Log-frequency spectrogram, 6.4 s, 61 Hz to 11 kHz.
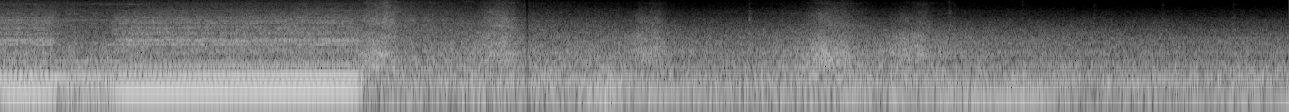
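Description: Subaru Forester's turbocharged EJ20 flat-four pulling loud under throttle at a steady pitch. Just under two seconds in the throttle is lifted, and the engine falls back to a lower, quieter run.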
